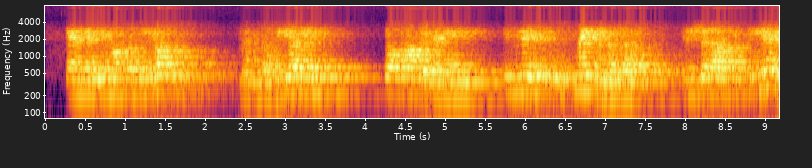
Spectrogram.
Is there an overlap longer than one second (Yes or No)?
No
